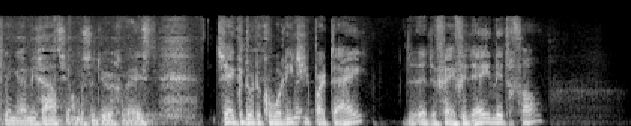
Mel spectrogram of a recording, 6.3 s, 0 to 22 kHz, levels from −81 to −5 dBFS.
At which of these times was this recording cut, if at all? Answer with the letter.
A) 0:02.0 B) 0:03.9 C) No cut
A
